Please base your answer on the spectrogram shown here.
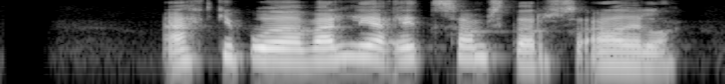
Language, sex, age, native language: Icelandic, female, 30-39, Icelandic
